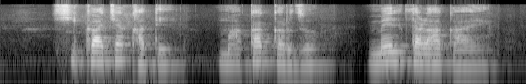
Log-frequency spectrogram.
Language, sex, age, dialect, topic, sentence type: Marathi, male, 60-100, Southern Konkan, banking, question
